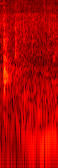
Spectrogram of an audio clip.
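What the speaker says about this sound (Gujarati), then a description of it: "અને ટમેટા નાખશું." Tomatoes dropped into a hot pan with turmeric, chilli and coriander-cumin powder for Gujarati khichdi, giving a brief sizzle and stir that rises sharply and then settles into a soft, close frying hiss.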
